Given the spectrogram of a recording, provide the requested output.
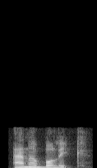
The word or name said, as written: anabolic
